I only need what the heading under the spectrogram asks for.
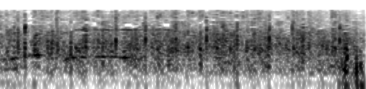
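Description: Steady applause from a crowd, many hands clapping in a dense, continuous crackle that holds at an even, fairly loud level throughout, with no voices standing out.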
